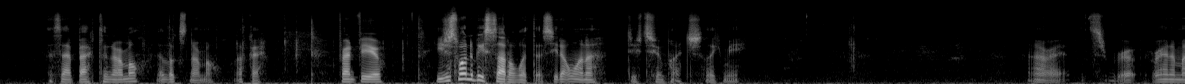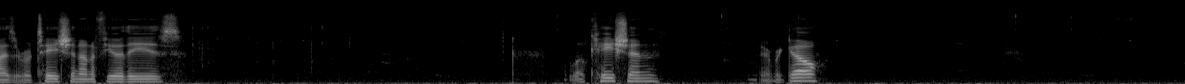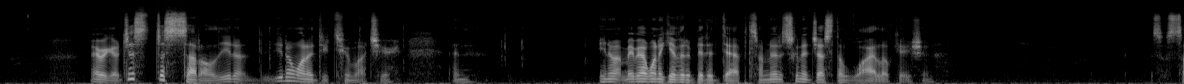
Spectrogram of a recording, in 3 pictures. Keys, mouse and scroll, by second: 2.1-2.9 shift+middle drag, 2.9 KP_1, 3.6-4.1 shift+middle drag, 4.1 scroll down 2, 6.7-14.1 shift+drag, 14.1-14.6 scroll up 3, 14.6-15.2 shift+middle drag, 15.2-16.5 scroll up 2, 16.5-17.8 scroll up 1, 17.8-25.1 shift+drag, 25.1-25.5 middle drag, 25.5-26.0 scroll down 2, 26.0-29.1 shift+middle drag, 29.1 z, 29.5-32.8 middle drag, 32.8-35.5 shift+drag.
